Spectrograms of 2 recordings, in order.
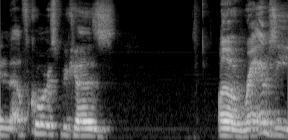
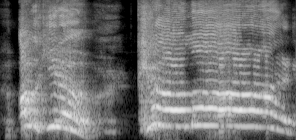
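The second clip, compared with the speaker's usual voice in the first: much higher, much louder battle shout; heroic yell; 13 dB louder, much slower than usual. Retold or imitated. Ramses summons his robo dinosaur, heroic shout. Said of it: "he just kind of goes".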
